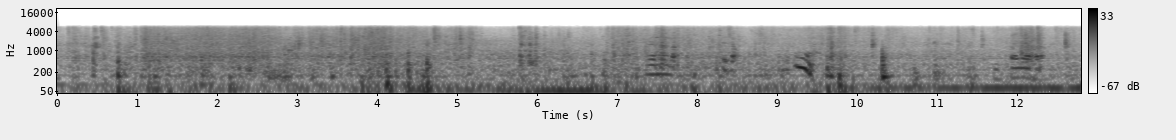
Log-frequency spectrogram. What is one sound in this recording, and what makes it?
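Plastic wrapping crinkles loudly.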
